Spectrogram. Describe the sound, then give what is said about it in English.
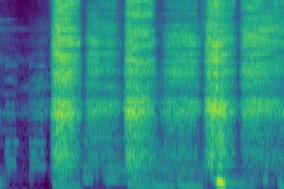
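Heavy, breathless panting from someone inside a car, still out of breath after running from fans: five quick, rasping breaths in a steady rhythm, with no talking. “Inside the car, … was still out of breath from running.”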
